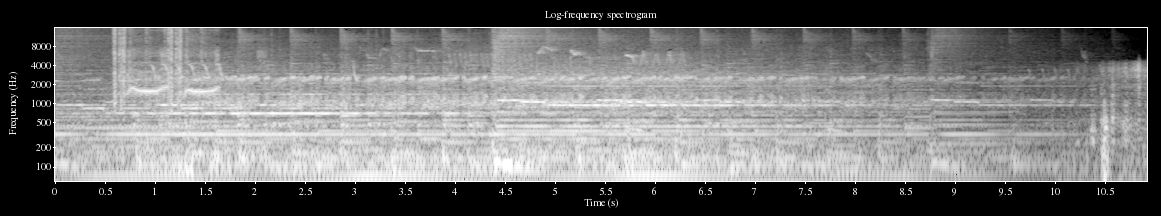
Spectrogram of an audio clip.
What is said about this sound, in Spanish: Me despido de todos y todas desde mi humedal preferido. Oh, acabo de ver ranas bonitas. Les voy a tomar fotos. Uy, ¿se me van?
